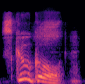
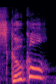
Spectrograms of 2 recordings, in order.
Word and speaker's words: Schuylkill: And you were close. It's pronounced Schuylkill. – Schuylkill. – This is Schuylkill? – Yep.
